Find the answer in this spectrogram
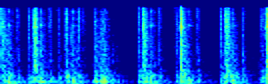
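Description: Typewriter keys clacking in a rapid, uneven run of keystrokes, about five a second.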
